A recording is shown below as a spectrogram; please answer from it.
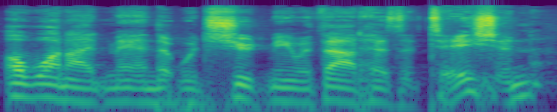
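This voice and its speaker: An actor playing a wry, unflappable escaped prisoner telling his story in a video game, with deadpan delivery. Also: lowish voice, fairly quick, husky, no echo. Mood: matter-of-fact. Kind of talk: video game narration and dialogue.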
